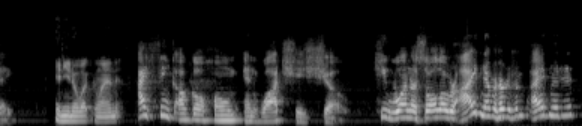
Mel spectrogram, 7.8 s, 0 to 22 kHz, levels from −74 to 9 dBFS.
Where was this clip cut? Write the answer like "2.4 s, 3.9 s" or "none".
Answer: 1.6 s, 4.9 s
